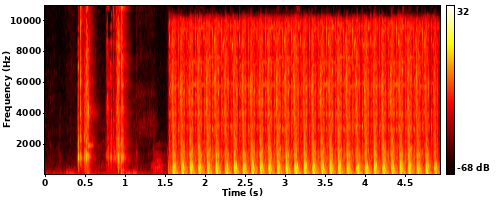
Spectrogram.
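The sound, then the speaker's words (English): Machine gun fire rings out as a loud, rapid stream of evenly spaced shots. It continues without a break after a couple of brief, separate noises at the very start. “Let's get these machine guns.”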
